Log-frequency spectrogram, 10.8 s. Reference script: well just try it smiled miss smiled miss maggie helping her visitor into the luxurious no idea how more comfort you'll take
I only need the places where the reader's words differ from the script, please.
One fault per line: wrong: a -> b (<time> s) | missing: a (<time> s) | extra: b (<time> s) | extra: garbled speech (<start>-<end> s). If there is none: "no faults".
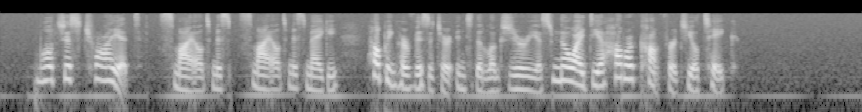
no faults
